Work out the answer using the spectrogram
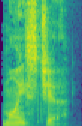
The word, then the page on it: moisture: British English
